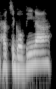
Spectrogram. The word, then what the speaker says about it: Herzegovina: Yes, Bosnia and Herzegovina. That's how I pronounce it. Some people pronounce it Herzegovina.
